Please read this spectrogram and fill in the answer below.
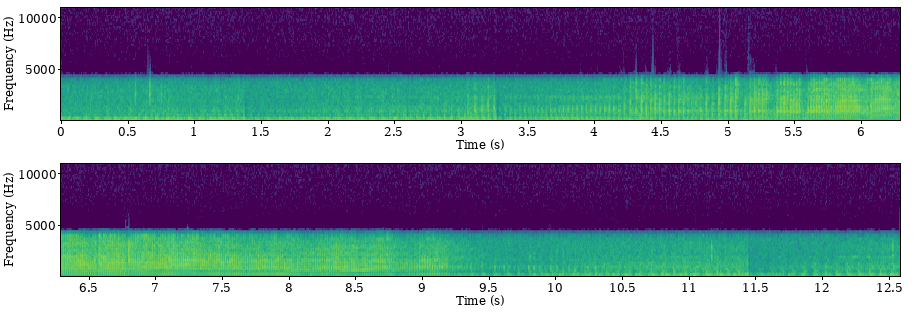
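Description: ATV (quad bike) engine running steadily, then about four seconds in revving hard with its pitch climbing for around five seconds as the quad climbs out of a muddy gully, before dropping back to a steady lower note.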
